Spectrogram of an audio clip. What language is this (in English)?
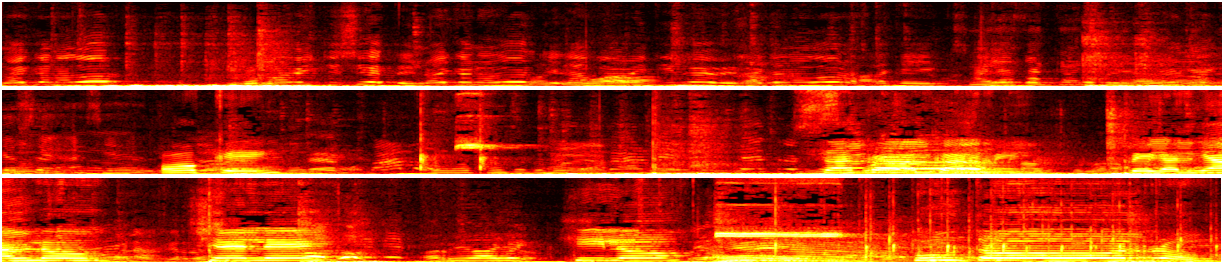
Spanish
